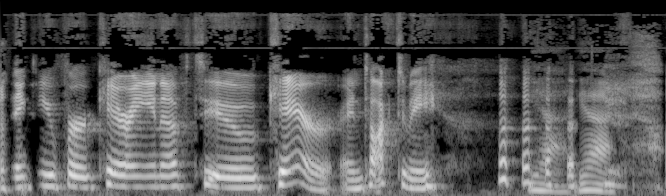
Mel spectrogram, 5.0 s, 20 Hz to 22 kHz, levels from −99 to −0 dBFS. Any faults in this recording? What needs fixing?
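There's a USB whine under the speech for the whole clip, a thin fixed tone at 8 kHz, sitting well down, around 45 dB below the speech. That pitch comes from the USB bus's 125-microsecond microframes. Each burst of bus activity pulls a little current, and that ripple is getting into the audio through the shared power or ground, so you end up with a steady high whine right at the microframe rate. To prevent it, power the interface from a clean supply or through a powered hub, or break the ground loop with a USB isolator.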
